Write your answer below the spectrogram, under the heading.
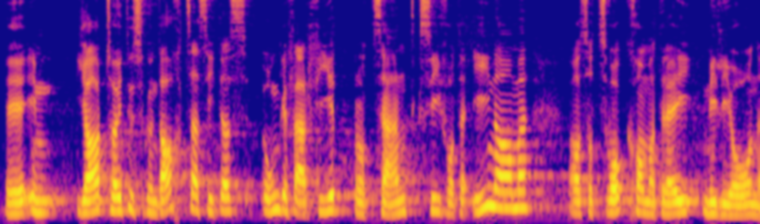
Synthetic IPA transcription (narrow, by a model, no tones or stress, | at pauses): ɛɪm | jɑːɾt͡sʋœɪtuːsɪɡʊndɑχt͡sæsid̥ɑsʊŋɡəfæːɾfiːɾpɾɔt͡sæntksiːfɔd̥əʔiːnɑːmə | ʔɑ̰lsot͡svokʰɔmɑd̪ɾɛɪmilioːnə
